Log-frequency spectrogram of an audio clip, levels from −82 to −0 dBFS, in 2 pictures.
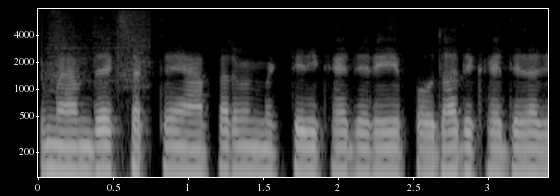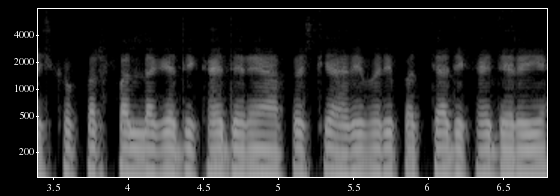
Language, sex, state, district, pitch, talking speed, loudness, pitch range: Hindi, male, Maharashtra, Solapur, 110 Hz, 290 wpm, -34 LUFS, 105-110 Hz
